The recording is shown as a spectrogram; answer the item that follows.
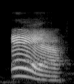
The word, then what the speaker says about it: heir: Air. The H is silent as well.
